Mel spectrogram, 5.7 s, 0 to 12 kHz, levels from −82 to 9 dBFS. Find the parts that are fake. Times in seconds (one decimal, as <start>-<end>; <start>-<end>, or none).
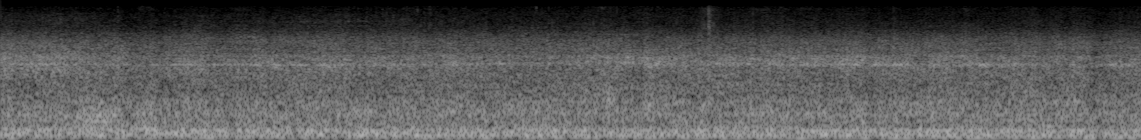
3.2-5.7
